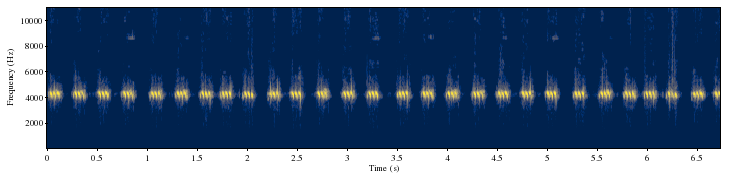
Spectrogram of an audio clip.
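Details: Cricket calling, a lure sound said to scare away rats: crisp, high, regular chirps repeated about four times per second in a steady unbroken series against a silent background.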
